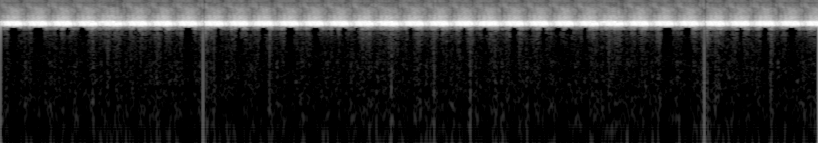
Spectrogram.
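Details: Summer-night crickets in a moonlit farm meadow give a continuous, very high, ringing trill in regular pulses of about four per second, with one brief dip in loudness and nothing else audible.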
